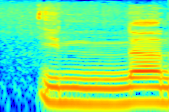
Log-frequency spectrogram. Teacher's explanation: নুন মুসাদ্দাদকে একি পরিমাণ গুন্না করিয়া পড়তে হবে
